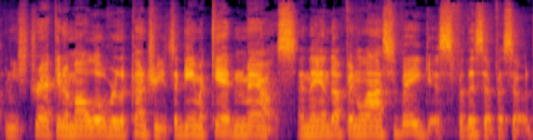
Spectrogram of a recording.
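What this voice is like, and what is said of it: Exaggerated Chicago accent. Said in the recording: “I'm doing an exaggerated Chicago accent”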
